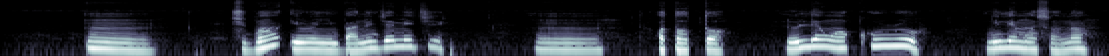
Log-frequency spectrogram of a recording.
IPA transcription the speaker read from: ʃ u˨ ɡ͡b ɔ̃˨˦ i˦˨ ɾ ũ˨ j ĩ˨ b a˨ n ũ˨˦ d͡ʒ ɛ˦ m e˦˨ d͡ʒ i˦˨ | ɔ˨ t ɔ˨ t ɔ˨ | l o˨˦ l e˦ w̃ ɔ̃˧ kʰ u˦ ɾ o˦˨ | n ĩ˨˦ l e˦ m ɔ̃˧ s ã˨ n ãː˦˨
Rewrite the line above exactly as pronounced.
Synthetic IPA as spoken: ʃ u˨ ɡ͡b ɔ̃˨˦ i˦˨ ɾ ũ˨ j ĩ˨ b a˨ n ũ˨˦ d͡ʒ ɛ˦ m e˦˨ d͡ʒ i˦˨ | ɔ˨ t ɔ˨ t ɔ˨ | l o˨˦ l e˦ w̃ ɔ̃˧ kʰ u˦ ɾ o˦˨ | n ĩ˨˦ l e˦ m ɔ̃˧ s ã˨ n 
